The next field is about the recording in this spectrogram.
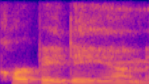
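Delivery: mispronounced in a Southern accent. Quoting a Latin saying mid-sentence: butchered in a Southern accent. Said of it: "I just butchered that with a Southern accent".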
